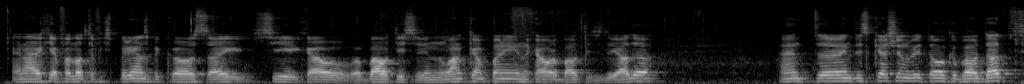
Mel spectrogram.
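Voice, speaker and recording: Speaking with a Bulgarian accent, a man keeps a medium pitch, fairly even intonation and a moderate pace. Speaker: food delivery rider. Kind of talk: panel discussion. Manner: halting.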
